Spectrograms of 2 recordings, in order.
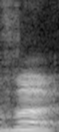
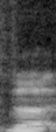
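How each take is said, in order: First: It is said in a high, nasal voice. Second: It is said in a low, less nasal voice.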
